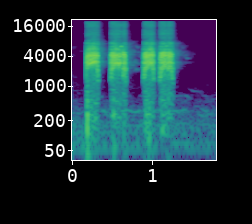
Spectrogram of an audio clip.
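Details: Black francolin calling: four loud, harsh, squawking notes in quick succession within about one and a half seconds, the last two closely paired, with no other clear sounds.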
